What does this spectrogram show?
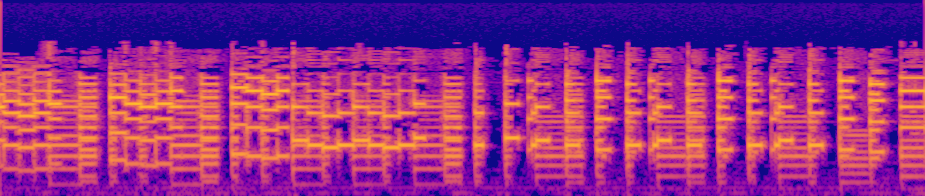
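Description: A bright, synthetic phone ringtone plays Mozart's Rondo alla Turca, a fast classical melody with crisp staccato notes in a quick, lively rhythm. It is loud, with no voices over it.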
